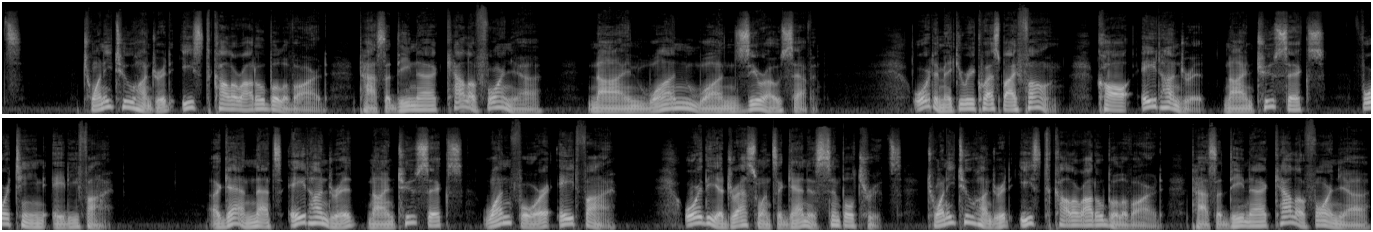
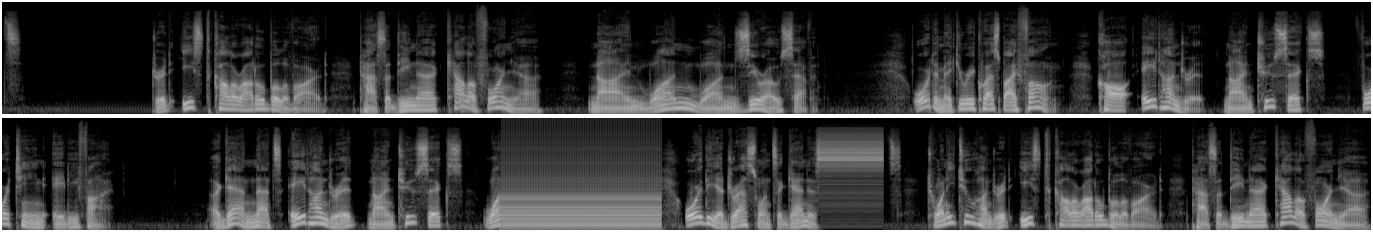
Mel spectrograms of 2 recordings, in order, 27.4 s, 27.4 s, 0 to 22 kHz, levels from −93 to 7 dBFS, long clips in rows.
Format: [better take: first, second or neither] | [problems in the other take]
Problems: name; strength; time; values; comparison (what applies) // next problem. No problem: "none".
first | audio freezing; at 0.5 s for 1 s, at 19 s for 1.5 s and at 22 s for 0.5 s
